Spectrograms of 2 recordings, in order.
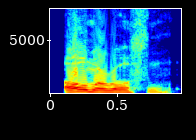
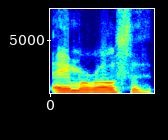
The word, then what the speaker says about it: Omarosa: you officially become a household name you become Omarosa can't nobody call you Omarosa amorosa they gonna call you oh ma from this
